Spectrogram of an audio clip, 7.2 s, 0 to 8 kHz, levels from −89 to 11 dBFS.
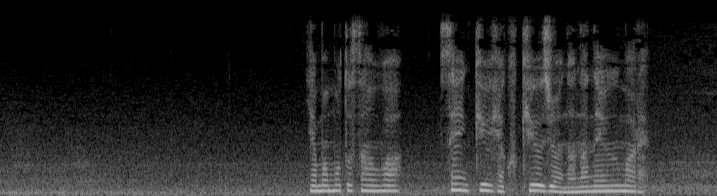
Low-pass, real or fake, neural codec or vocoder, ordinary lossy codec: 7.2 kHz; real; none; none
